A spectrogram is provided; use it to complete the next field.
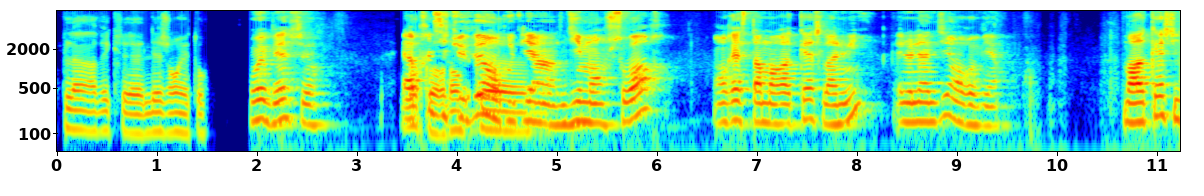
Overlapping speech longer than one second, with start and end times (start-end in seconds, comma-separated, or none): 3.5-4.7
